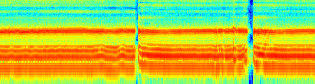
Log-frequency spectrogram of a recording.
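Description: A low voice drawing out a long 'rrr' sound, the letter R's phonics sound, held at a steady pitch in three long stretches with short breaks about a third and two-thirds of the way through, like a motor running.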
